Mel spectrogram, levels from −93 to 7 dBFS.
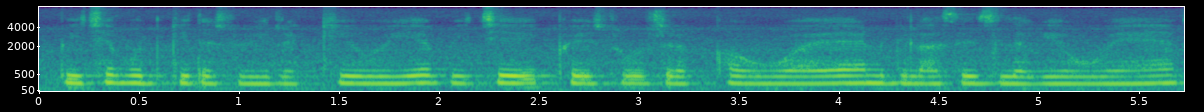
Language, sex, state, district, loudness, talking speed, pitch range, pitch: Hindi, female, Uttar Pradesh, Saharanpur, -15 LUFS, 190 wpm, 210-220 Hz, 215 Hz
